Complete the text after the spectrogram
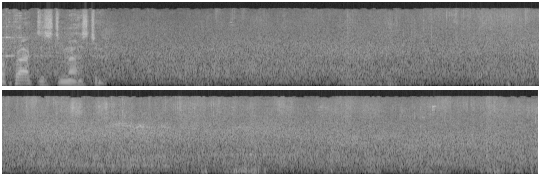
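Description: Wind blows steadily through a snowstorm.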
